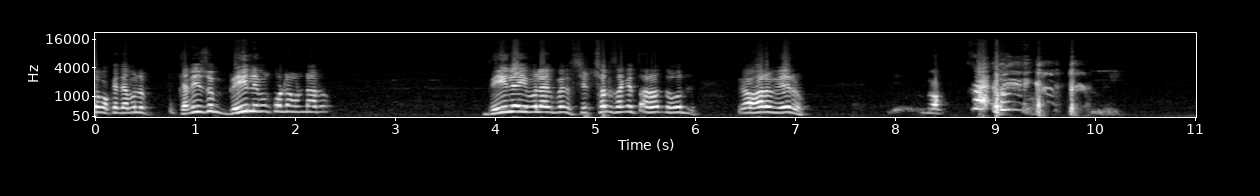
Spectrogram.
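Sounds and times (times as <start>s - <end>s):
man clearing his throat: 8.0s - 10.3s.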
